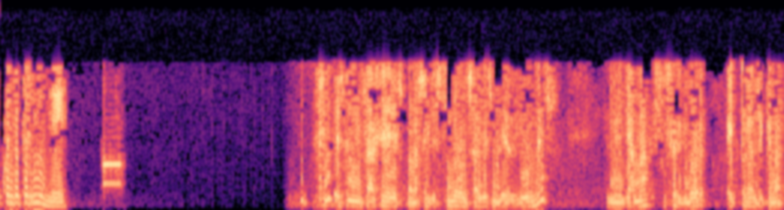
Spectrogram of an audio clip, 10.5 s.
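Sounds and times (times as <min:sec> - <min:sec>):
speech: 0:00.0 - 0:01.0, 0:03.8 - 0:07.5, 0:08.1 - 0:10.4
two-pitched electronic voicemail telephone beep: 0:01.4 - 0:01.7.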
